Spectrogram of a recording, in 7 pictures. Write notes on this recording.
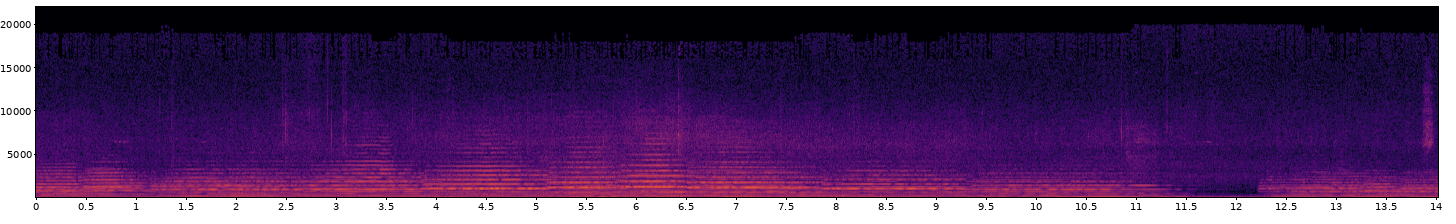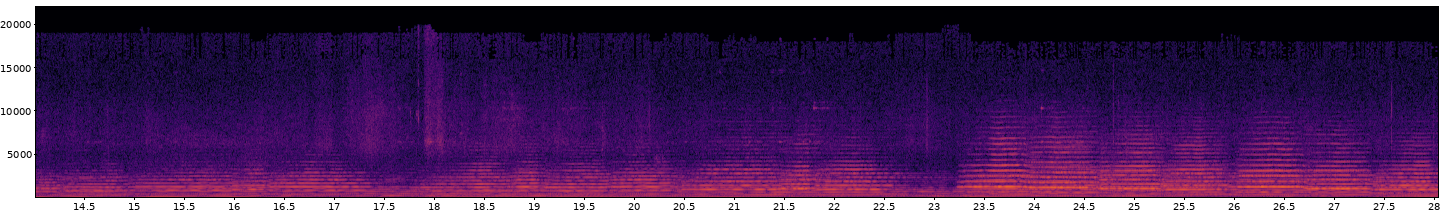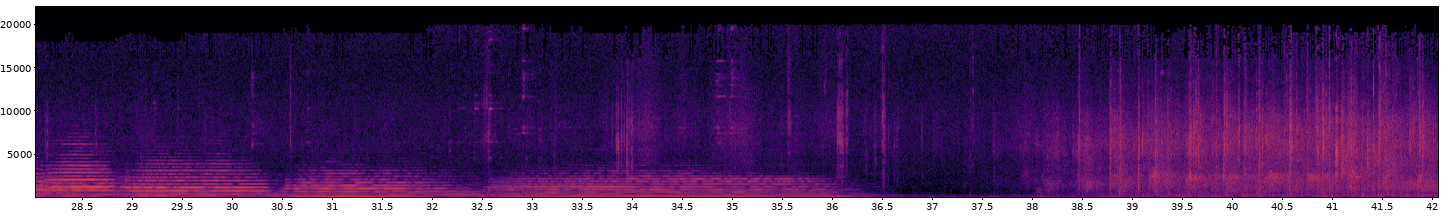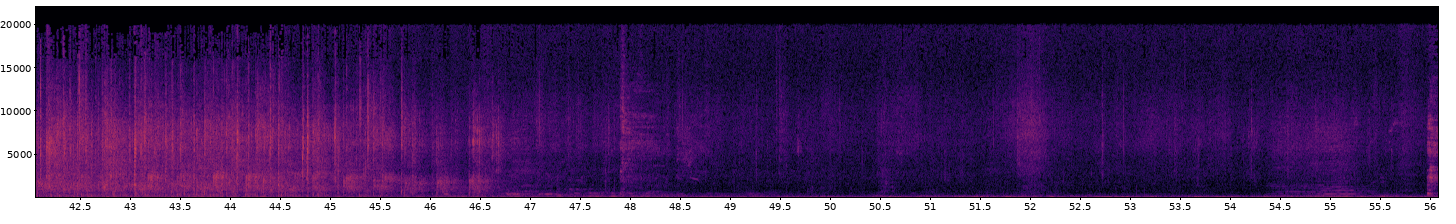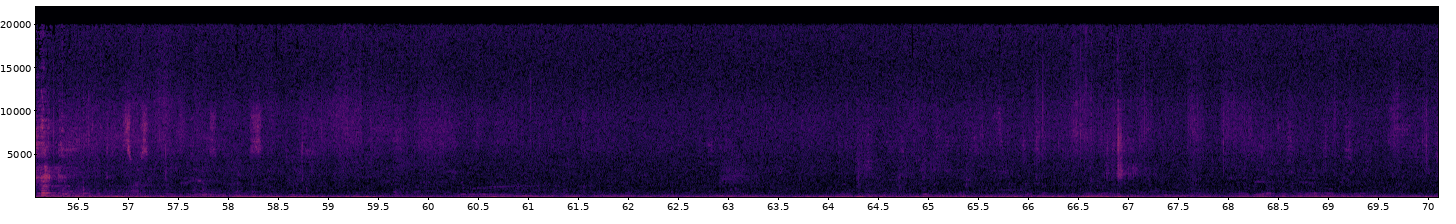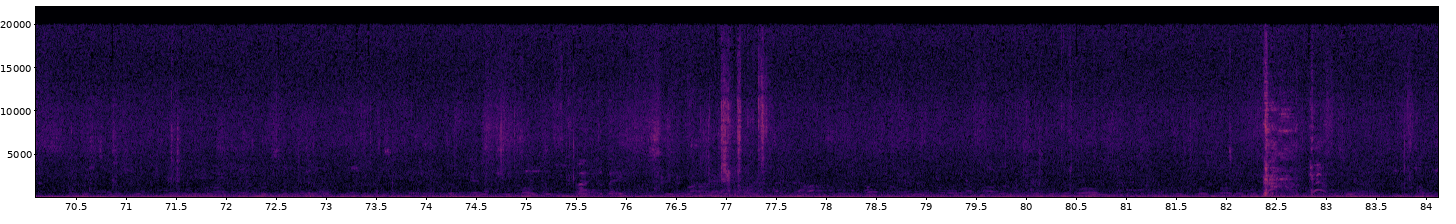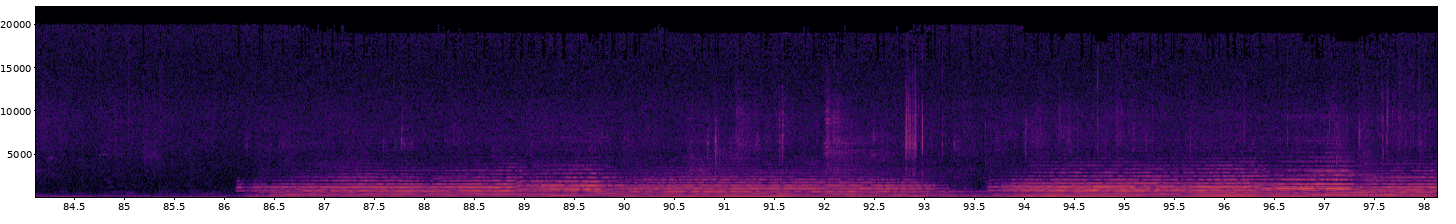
Weihnachtsblasen 2009. Wie im Bilderbuch: Es lag Schnee, und eine recht große Menge Menschen versammelte sich unter dem Rathausbalkon, auf dem eine ca. zehn Mitglieder starke Blaskapelle Weihnachtslieder spielte. Trotz der eisigen Temperaturen bekamen die Musiker einen ganz ordentlichen Sound hin, die Arrangements waren wirklich sehr nett. Manche der anwesenden Zuhörer sangen auch mit – sehr feierlich ...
